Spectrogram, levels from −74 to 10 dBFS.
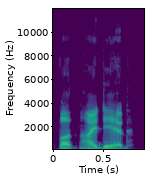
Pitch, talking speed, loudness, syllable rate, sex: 105 Hz, 195 wpm, -18 LUFS, 4.7 syllables/s, male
